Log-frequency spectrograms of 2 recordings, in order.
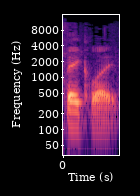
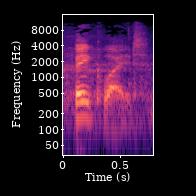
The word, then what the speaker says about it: Bakelite: for the record we do know it is pronounced bakelite bakelite so you've seen me do videos in the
